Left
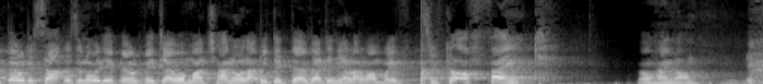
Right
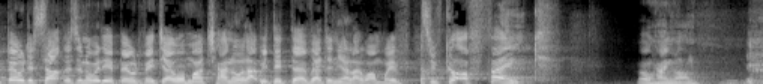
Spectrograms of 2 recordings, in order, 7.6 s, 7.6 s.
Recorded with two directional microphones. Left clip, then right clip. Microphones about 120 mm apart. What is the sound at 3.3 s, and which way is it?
A man's voice, 25° right (ahead or behind).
